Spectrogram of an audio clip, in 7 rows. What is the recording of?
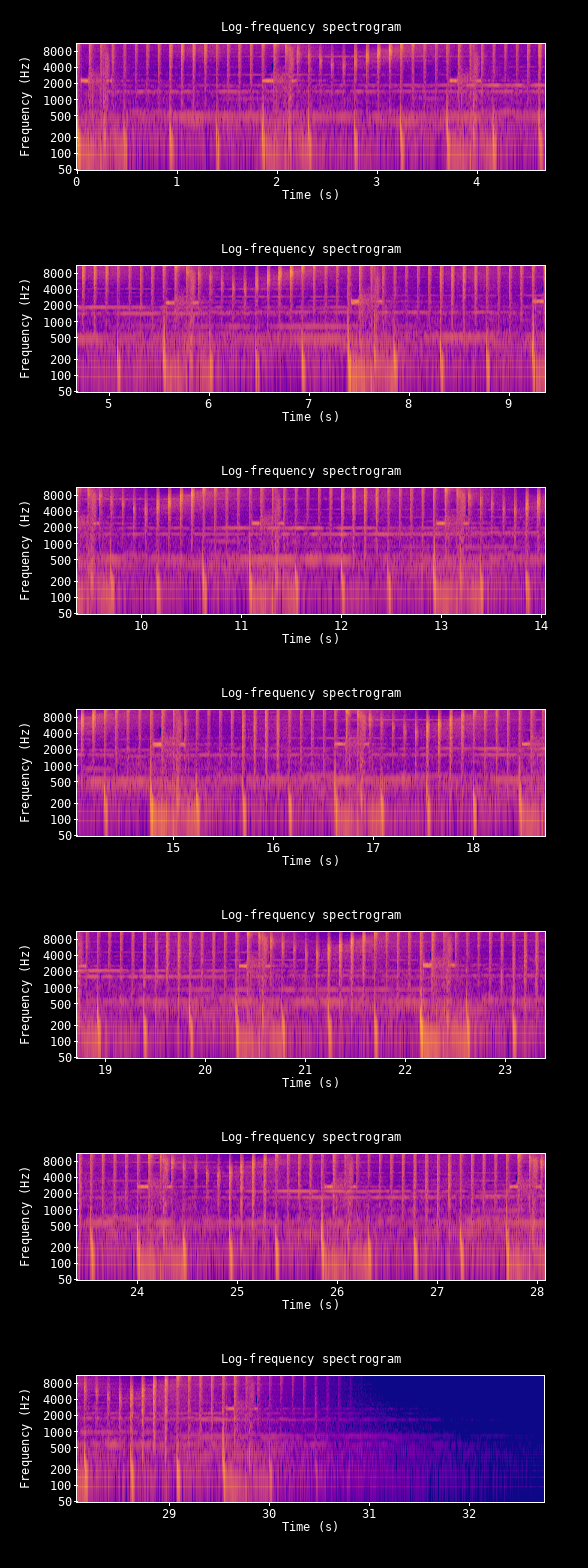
muvibeat3 130BPM
made with vst instruments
